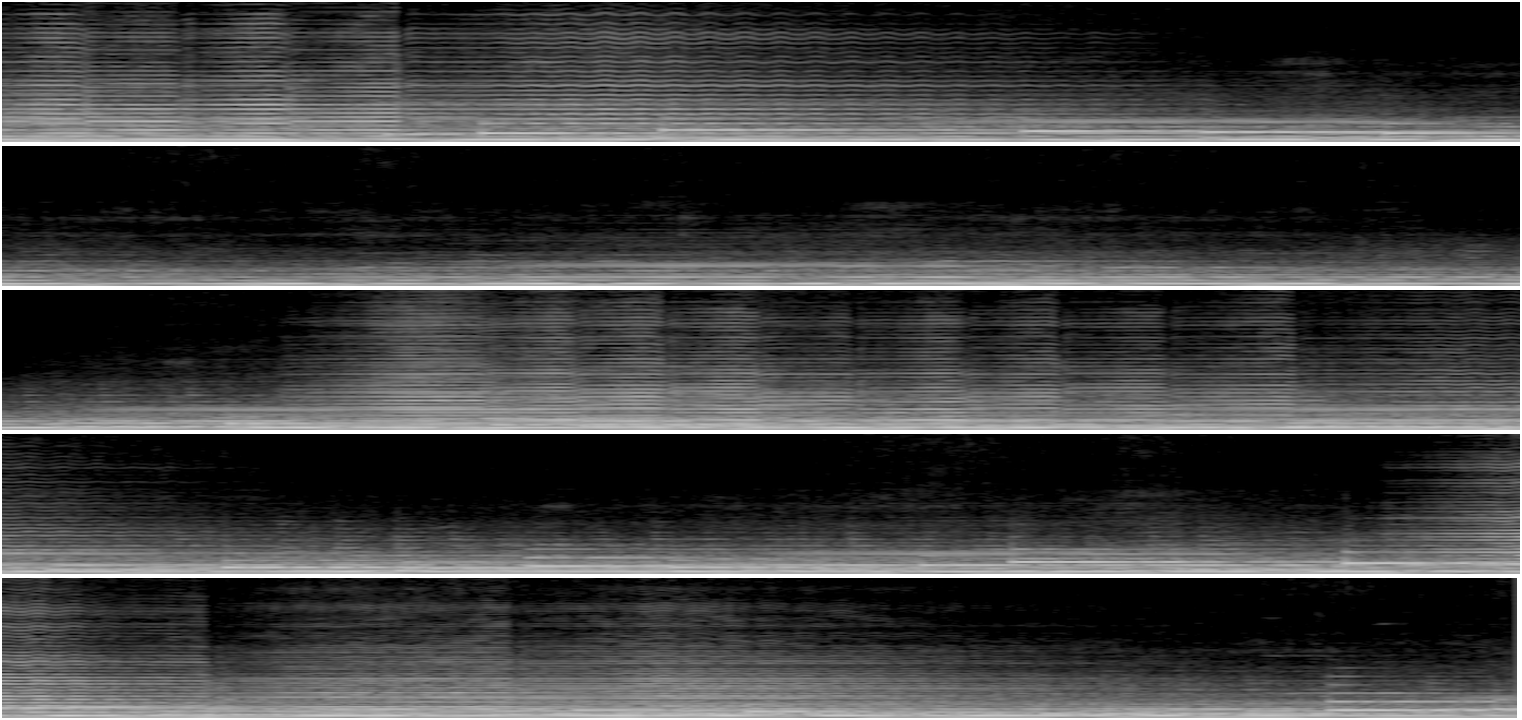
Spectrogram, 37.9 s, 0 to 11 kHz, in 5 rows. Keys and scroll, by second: 13.0 Escape, 15.1 2, 24.8 r, 25.8 alt+x, 27.5 r, 28.1 alt+x.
